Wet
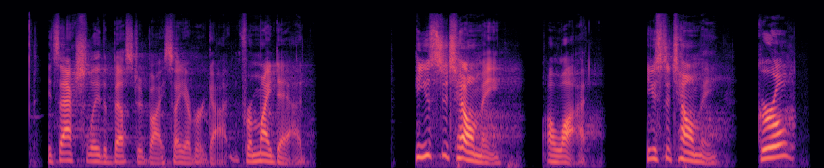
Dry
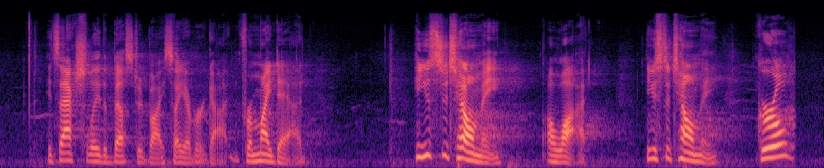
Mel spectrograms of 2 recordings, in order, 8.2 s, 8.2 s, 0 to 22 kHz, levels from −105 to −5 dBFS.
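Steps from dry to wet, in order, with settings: gate -55 dBFS, range -34 dB; gain -5 dB

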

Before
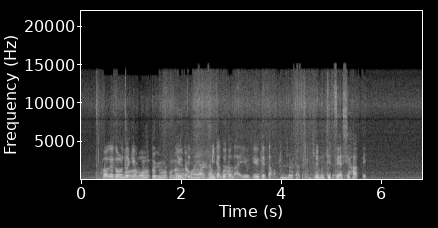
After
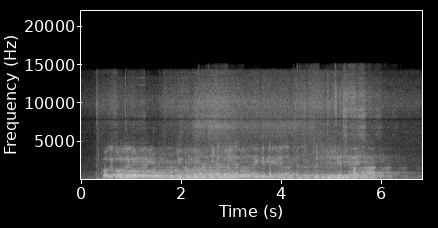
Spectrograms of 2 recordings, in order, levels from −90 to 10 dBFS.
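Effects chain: 1.96–4.3 bell 7000 Hz +10.5 dB 0.44 oct; echo with dull and thin repeats by turns 0.162 s, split 880 Hz, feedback 59%, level -6 dB; non-linear reverb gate 0.4 s rising, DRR -3 dB; gain -4 dB

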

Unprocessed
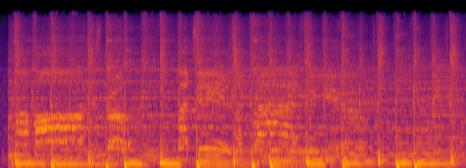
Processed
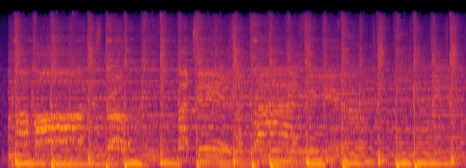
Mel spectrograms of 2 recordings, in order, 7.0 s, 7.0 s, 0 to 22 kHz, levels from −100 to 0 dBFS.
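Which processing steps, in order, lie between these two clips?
2.38–3.3 low shelf 120 Hz -9.5 dB

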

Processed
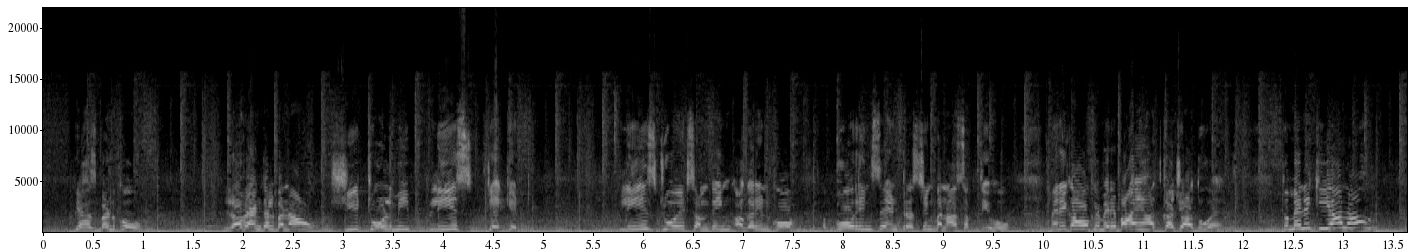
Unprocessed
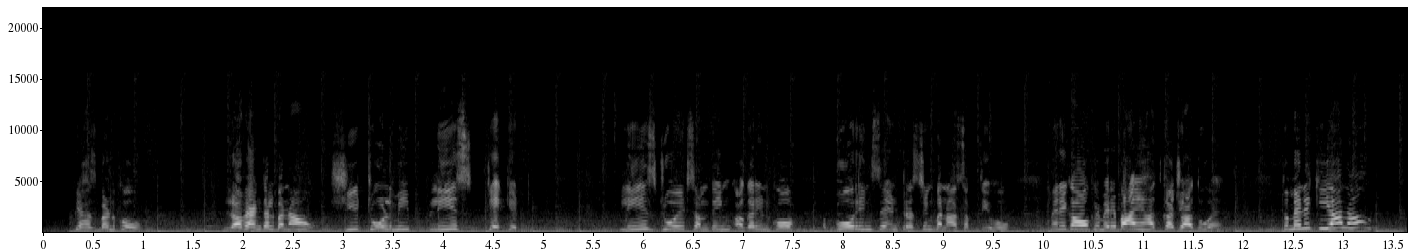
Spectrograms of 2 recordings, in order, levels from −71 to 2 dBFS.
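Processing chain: LPF 12000 Hz 12 dB/oct; high shelf 3700 Hz +9.5 dB; soft clip -20 dBFS, distortion -11 dB; fast leveller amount 50%; gain -1 dB

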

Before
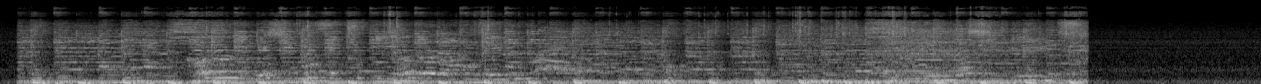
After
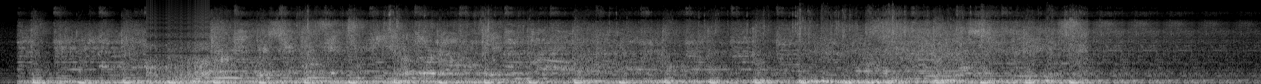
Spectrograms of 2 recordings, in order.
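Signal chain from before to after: buzz 100 Hz, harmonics 5, -50 dBFS; on a send: echo with dull and thin repeats by turns 0.175 s, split 1300 Hz, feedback 87%, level -9 dB; 1.46–2.1 on the sum: sample-rate reducer 1600 Hz, jitter 0%; Doppler distortion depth 0.52 ms

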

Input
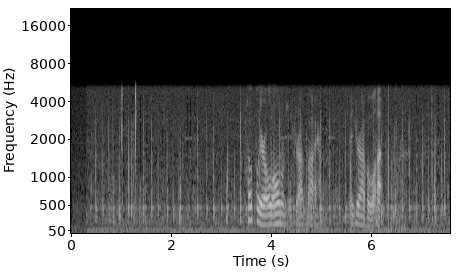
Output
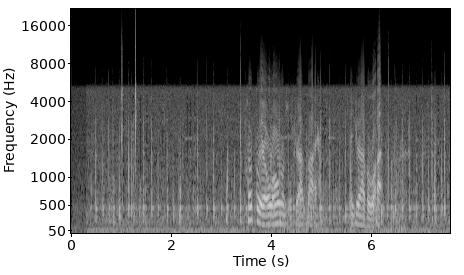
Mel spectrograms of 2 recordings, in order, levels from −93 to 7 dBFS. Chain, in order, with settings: soft clip -21 dBFS, distortion -10 dB; gain +9 dB

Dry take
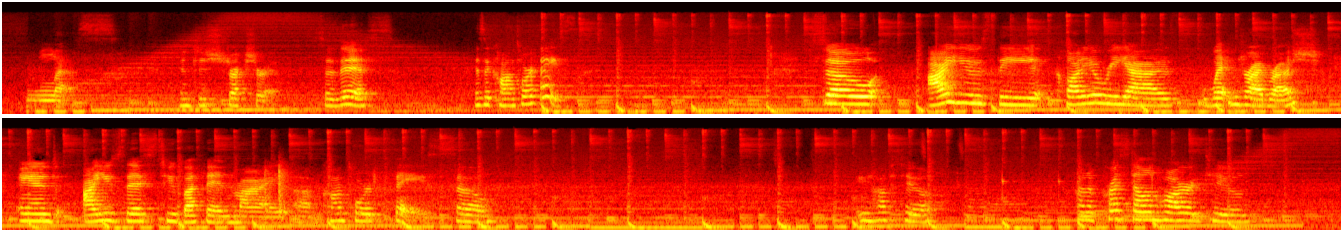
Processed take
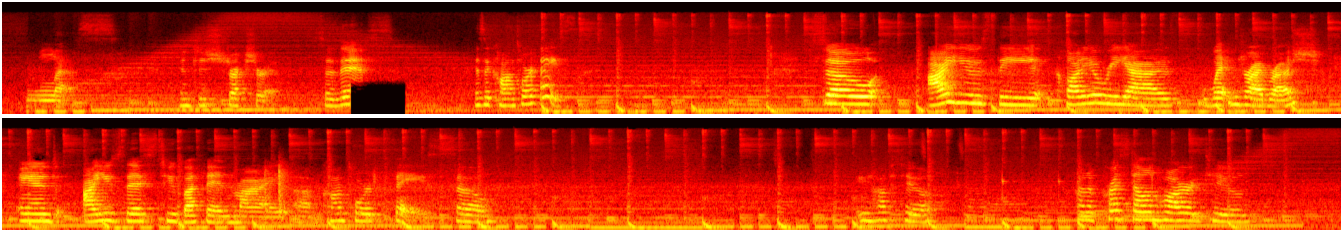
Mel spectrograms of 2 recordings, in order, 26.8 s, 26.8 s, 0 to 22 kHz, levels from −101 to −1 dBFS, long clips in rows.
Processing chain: 3.48–4.04 Chebyshev high-pass 1300 Hz, order 8

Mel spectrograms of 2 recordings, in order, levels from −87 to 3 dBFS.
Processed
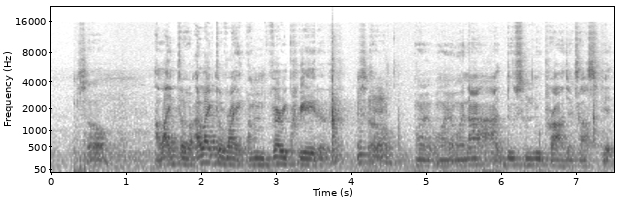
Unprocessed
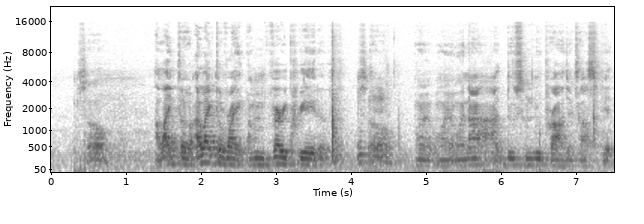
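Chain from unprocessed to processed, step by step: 3.33–4.48 band shelf 1700 Hz +9 dB 1.1 oct; in parallel at +0.5 dB: compressor, threshold -37 dBFS, peak gain reduction 19 dB; on the sum: soft clip -14.5 dBFS, distortion -17 dB

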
